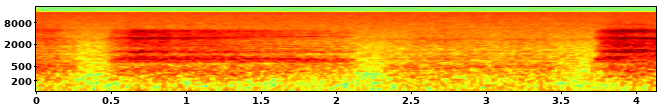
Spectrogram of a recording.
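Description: Faint breathing of a woman: one long, soft exhale lasting about a second and a half, starting about half a second in, with a breath drawn in near the end.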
